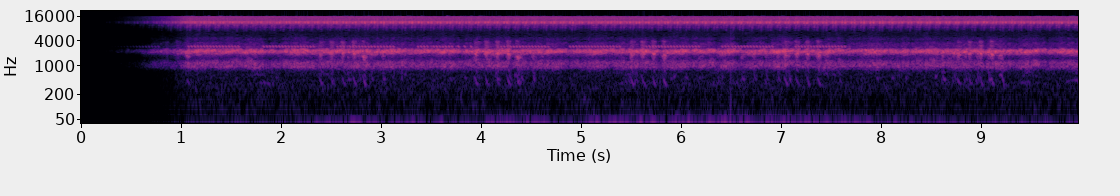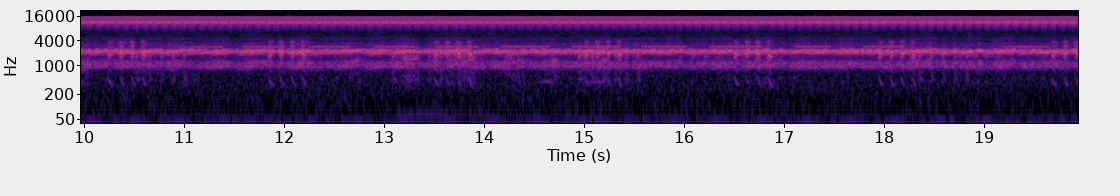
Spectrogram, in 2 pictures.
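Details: Frog calls in a swamp at night, with occasional rain: a dense, steady chorus of many frogs, with short pulsed notes repeated at a quick rate over continuous high whining and hissing bands.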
